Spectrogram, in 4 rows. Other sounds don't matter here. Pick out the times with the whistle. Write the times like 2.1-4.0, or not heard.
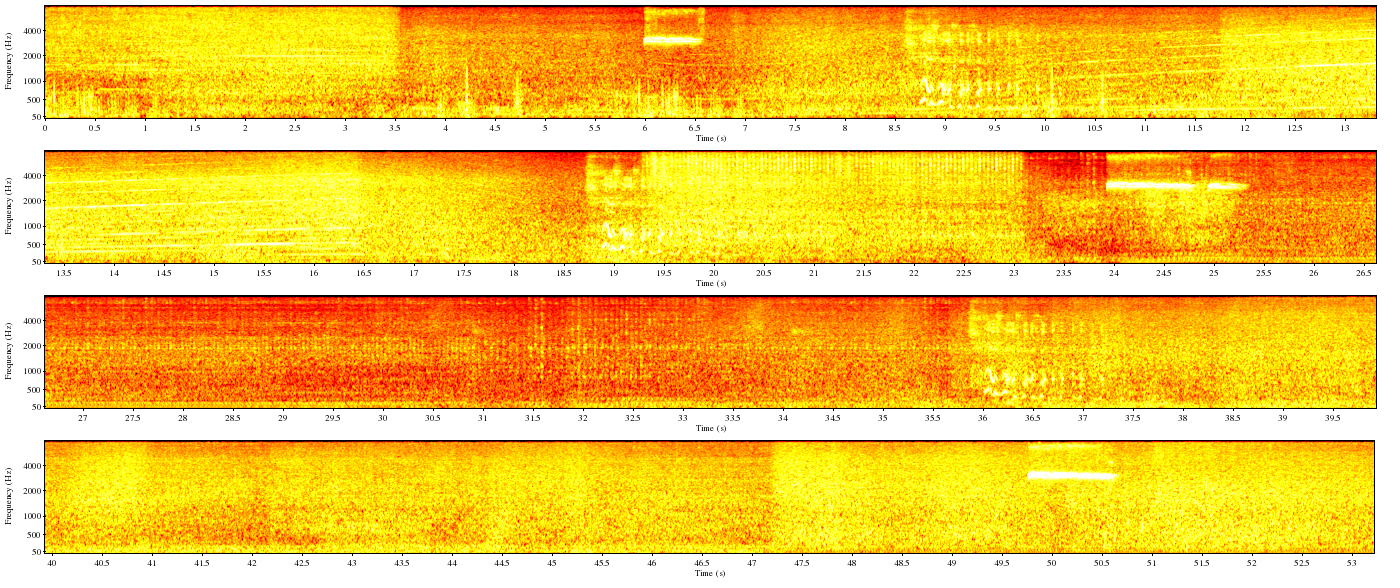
6.0-6.6, 23.9-25.4, 49.8-50.7.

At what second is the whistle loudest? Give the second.
50 s.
